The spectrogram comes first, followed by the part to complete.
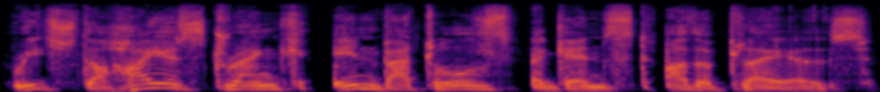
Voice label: Pirate Speech; World Of Warships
